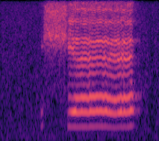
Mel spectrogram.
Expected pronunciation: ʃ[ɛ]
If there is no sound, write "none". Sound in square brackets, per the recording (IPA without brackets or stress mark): ɛ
